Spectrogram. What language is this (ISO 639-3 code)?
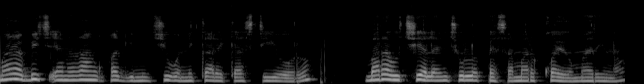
luo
